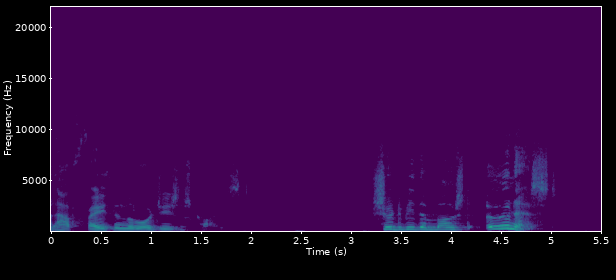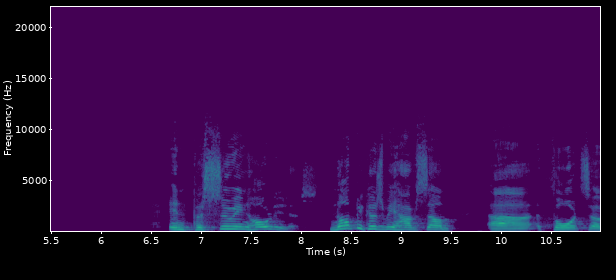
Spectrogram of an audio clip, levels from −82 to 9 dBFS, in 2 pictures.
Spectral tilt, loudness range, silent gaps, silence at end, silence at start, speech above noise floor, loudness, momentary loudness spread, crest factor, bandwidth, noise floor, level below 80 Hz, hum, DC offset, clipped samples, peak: -4.5 dB/octave; 12 LU; none; 0 s; 0 s; 52 dB; -37 LUFS; 18 LU; 20 dB; 11 kHz; -90 dBFS; -86 dBFS; none; under 0.1%; under 0.1%; -20 dBFS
